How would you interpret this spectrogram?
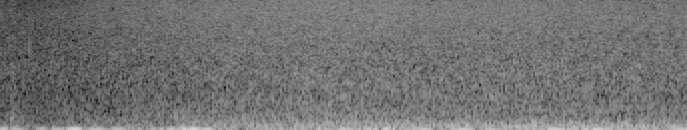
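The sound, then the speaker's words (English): Water running along a path, like a little stream being waded through, makes a steady, continuous rushing hiss that fills the whole clip at an even, fairly loud level, with slight low gurgling fluctuations and no voices. “And there's water running on the path. We're basically wading through, almost through a little stream here.”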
